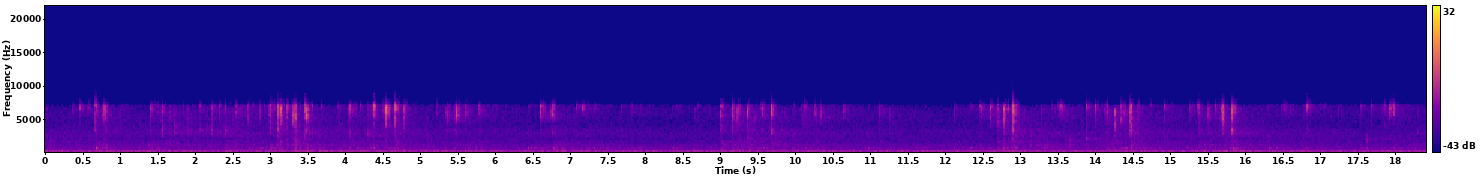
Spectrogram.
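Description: Faint computer keyboard typing in short bursts of keystrokes, with pauses of a second or two between bursts.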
